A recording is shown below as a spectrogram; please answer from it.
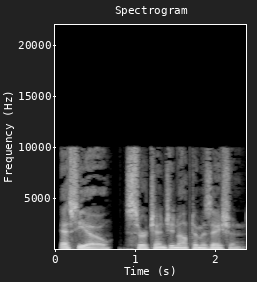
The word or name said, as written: SEO (Search Engine Optimization)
